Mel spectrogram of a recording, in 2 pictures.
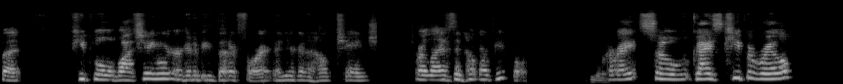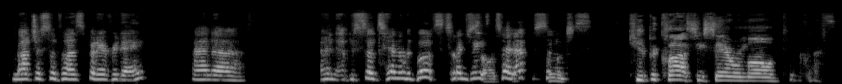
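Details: Adult speaker; normal speech.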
